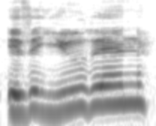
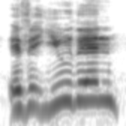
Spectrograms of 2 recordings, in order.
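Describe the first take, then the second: First: It is said in a slow Quagsire voice. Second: It is said in a normal reading voice.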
